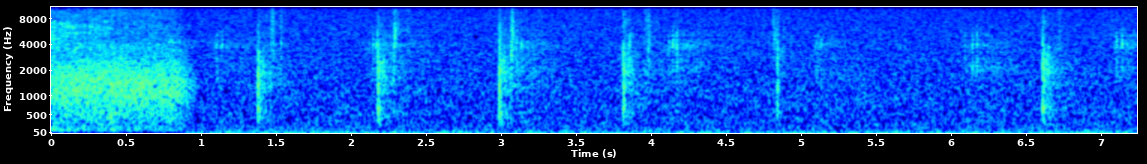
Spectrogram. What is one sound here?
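High heels click on a hard floor in an echoing room.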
